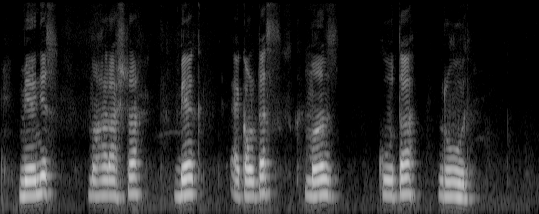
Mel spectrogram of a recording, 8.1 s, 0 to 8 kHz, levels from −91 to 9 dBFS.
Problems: none marked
